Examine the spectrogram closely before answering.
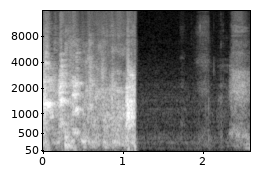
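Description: A dog in an office yelps and whimpers in one fairly loud burst lasting about a second, followed by silence and a brief, softer sound at the very end.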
